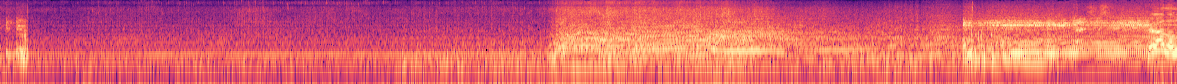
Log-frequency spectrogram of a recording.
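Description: Drag racing cars including a COPO Camaro at Numidia Dragway, a low idling rumble giving way to loud engines roaring and climbing through gears as they launch, a second surge near the end, with an announcer talking over it.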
